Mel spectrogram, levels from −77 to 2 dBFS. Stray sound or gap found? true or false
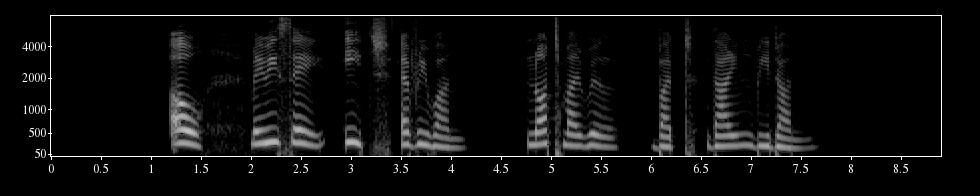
false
